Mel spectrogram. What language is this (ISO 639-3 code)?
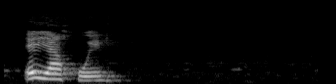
ajg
